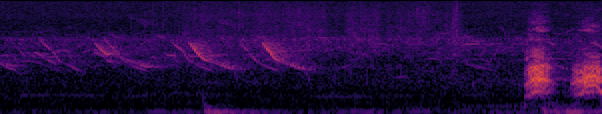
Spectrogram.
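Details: Eastern coyote, described as angry: four faint, descending yips about every half second, ending in two loud, harsh barking bursts.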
